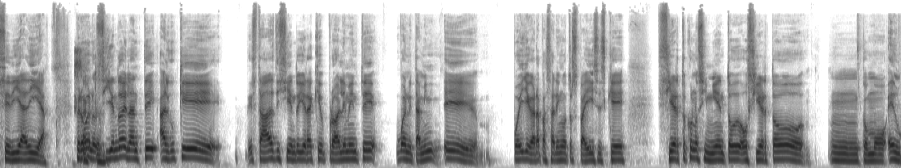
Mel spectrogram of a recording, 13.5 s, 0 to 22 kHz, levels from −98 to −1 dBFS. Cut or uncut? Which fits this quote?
uncut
